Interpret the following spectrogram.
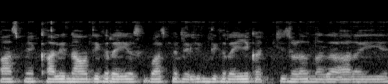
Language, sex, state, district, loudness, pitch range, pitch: Hindi, male, Chhattisgarh, Bilaspur, -18 LUFS, 120-125 Hz, 125 Hz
